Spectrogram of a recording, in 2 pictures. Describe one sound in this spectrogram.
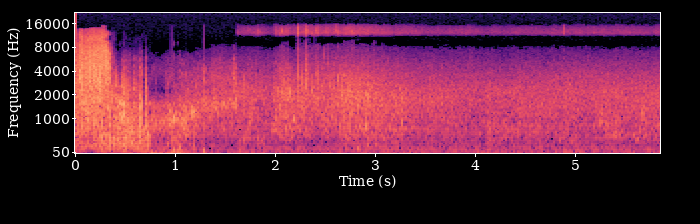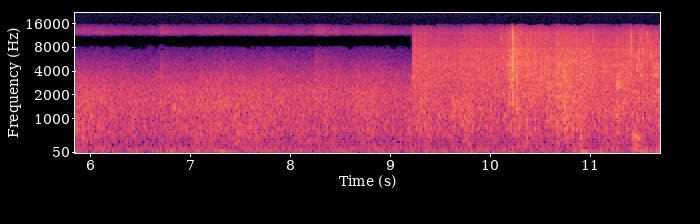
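A man swims, splashing the water.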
